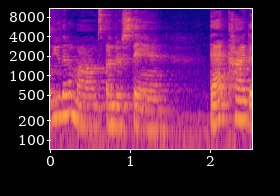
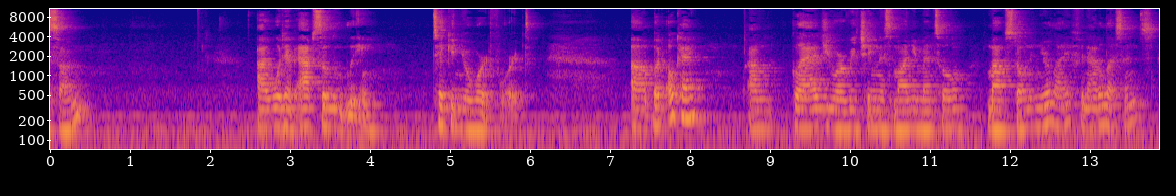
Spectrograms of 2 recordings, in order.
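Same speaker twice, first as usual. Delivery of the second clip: mock composed, calm, soft, measured, every word crisp; 5 semitones lower, 7 dB quieter than usual. Quoting his own earlier reply, kept outwardly calm and carefully enunciated. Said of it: "Outside, Meredith Grey. ... I am measured. I enunciate".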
